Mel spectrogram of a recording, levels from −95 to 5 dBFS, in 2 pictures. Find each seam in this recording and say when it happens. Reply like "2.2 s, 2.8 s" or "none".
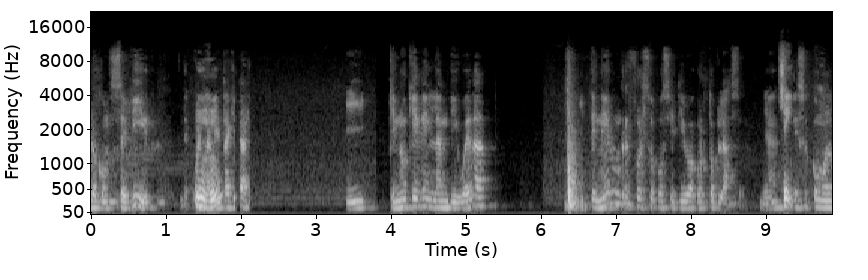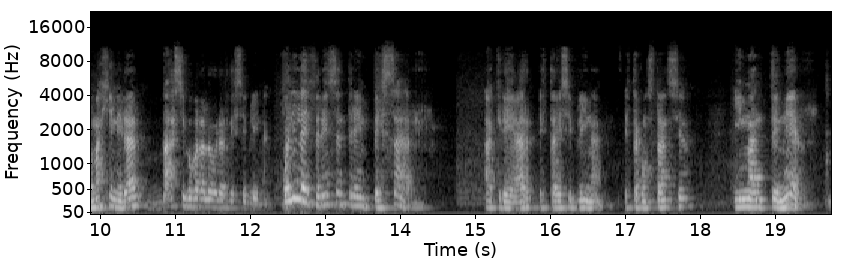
12.3 s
